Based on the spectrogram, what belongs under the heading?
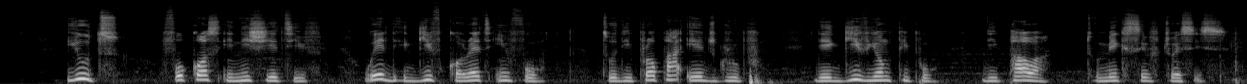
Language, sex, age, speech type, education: Nigerian Pidgin, female, 15-29, spontaneous, tertiary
